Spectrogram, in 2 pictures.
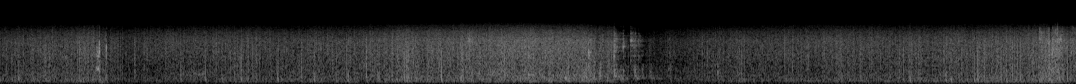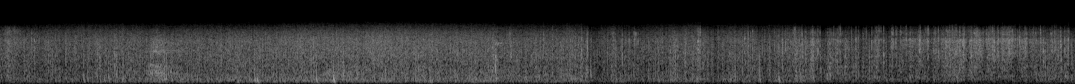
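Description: Steady hiss of heavy rain falling, with a few faint drips and ticks; it dips briefly about six seconds in, then builds again.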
